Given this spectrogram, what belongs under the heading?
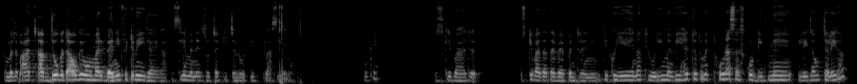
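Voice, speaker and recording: A woman's voice: medium pitch, racing, dark tone, a little hiss or hum. A young woman with a sore throat teaching an online class, chatty and reassuring, checking in with her students often.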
